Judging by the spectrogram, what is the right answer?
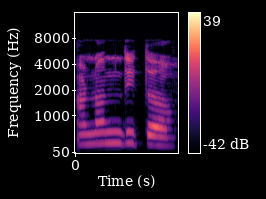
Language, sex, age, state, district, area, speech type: Odia, female, 30-45, Odisha, Malkangiri, urban, read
